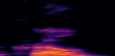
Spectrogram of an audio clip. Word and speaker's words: KRLL: KRLL or KRLLL or CRLL or CRLLL, pronounced Krill or Krill, was the hostage left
